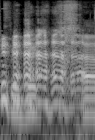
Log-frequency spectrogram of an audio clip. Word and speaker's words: Friedrich: I I wrote Friedrich but because I don't know how to spell it, but it's Friedick.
